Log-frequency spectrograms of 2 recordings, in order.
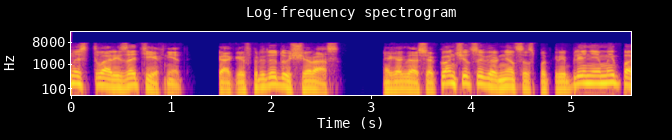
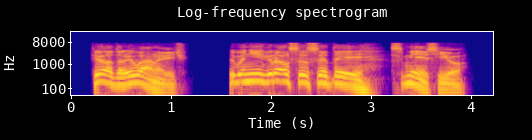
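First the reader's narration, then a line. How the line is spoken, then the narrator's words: Calling out sharply. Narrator (Russian): окрикнул я наставника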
